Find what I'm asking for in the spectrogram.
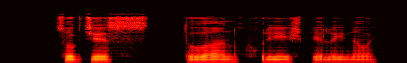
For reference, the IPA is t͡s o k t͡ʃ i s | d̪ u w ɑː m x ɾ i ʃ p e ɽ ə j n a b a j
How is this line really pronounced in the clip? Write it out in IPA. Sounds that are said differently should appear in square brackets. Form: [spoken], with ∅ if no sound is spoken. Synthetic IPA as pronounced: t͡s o k t͡ʃ [e] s | [t̪] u w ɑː [n] x ɾ i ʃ p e [l] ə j n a [w] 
